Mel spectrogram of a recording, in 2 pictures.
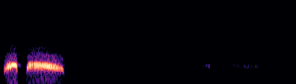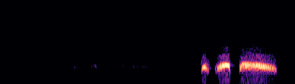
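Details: Male spotted dove giving a call used by bird trappers as a lure: phrases of two brief low notes leading into a long mellow coo, repeated after roughly six seconds of quiet.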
